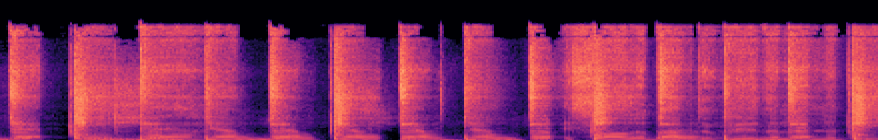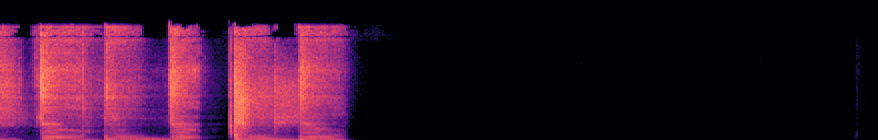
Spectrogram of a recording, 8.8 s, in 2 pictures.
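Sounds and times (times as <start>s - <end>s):
boom bap hip hop beat: 0.0s - 6.2s.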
